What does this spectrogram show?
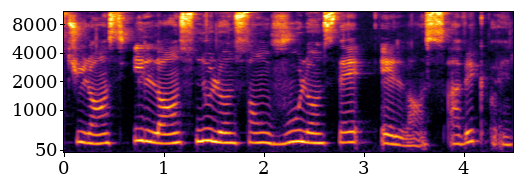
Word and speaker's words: lançons: ici mardi alors regardez j'ai ajouté ceci dit pour éviter de prononcer le son k d'accord alors je lance tu lances il lance nous lançons voulons c'est élance avec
